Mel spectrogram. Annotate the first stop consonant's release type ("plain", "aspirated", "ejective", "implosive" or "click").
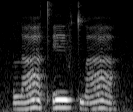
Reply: ejective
